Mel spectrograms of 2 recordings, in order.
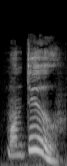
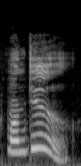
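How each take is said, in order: First: Higher, anguished call to God; despairing cry. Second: Much higher, louder anguished wail; rising despairing cry. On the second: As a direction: let the second cry break higher. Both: Acted. Old man's despairing cry.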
